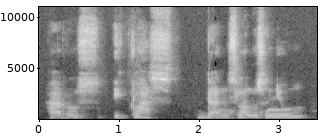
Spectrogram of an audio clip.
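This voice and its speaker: A man in casual podcast chat, a hotel manager who tells animated stories and mixes English phrases into his talk. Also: mid-range voice, takes it slowly.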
